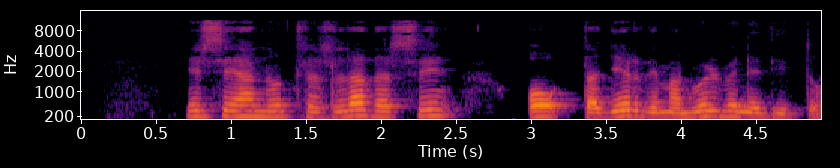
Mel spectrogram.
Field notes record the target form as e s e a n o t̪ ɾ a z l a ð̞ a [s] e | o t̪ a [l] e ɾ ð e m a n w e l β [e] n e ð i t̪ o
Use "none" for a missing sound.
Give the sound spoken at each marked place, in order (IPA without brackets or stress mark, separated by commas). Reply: s, ʎ, e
